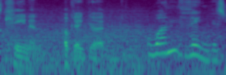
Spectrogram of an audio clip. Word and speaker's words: Canaan: Oh, she finally pronounced it as Canaan.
